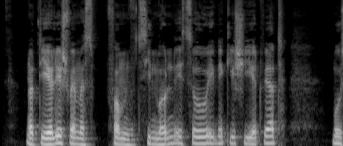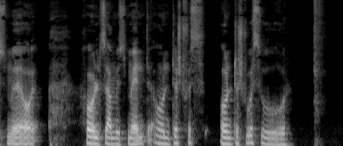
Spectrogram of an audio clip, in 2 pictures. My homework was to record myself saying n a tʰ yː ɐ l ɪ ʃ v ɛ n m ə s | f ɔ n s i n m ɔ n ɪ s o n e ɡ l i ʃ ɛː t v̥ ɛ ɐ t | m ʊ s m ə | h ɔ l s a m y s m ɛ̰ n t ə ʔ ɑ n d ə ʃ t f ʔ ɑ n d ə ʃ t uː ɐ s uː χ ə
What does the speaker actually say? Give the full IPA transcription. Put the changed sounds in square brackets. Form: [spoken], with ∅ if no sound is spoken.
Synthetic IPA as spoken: n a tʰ yː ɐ l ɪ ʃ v ɛ n m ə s | f ɔ [m] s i n m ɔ n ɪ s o n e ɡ l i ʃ [iː] t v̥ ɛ ɐ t | m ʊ s m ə | h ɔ l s a m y s m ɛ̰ n t ə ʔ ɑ n d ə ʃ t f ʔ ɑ n d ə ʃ t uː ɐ s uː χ ə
